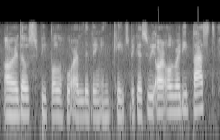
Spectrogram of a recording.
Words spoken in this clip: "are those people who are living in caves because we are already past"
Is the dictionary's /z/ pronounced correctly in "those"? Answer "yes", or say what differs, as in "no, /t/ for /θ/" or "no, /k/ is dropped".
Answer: no, /s/ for /z/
